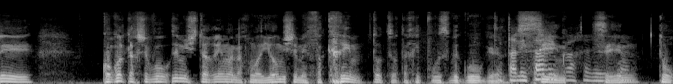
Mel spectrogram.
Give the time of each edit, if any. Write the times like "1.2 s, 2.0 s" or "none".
1.7 s, 2.8 s, 3.7 s, 5.6 s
